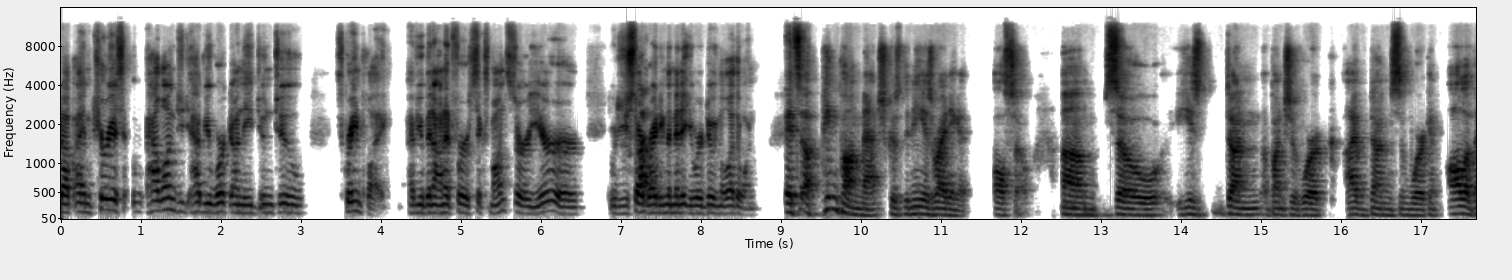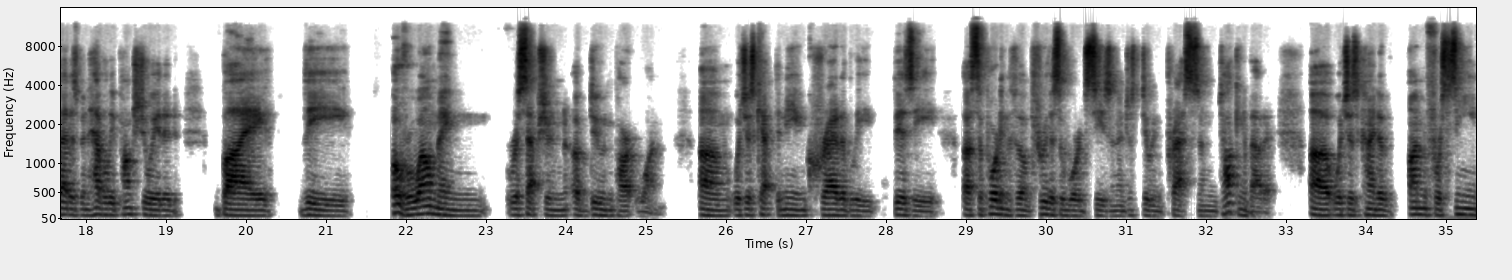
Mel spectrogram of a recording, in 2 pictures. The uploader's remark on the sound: Shot via Zoom, March 2022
